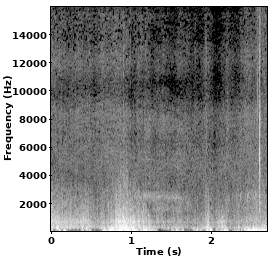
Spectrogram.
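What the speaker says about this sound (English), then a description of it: "Ooh, that wind." Steady wind gusting across an outdoor RC model airplane airfield, rumbling and buffeting the microphone in uneven surges throughout.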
